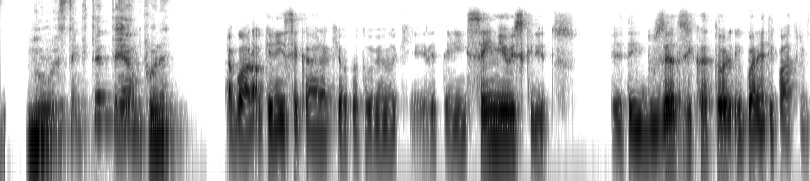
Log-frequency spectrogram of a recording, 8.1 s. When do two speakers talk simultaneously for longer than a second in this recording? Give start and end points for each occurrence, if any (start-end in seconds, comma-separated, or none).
none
